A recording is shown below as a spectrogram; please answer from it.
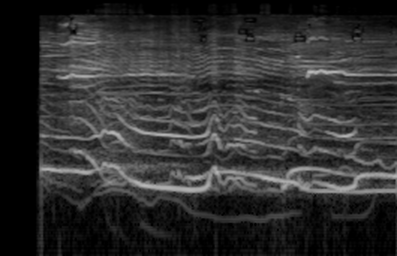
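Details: Wolf howling: several overlapping voices in long, wavering, sliding tones, with one voice falling and others rising and bending, after a short silent start.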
